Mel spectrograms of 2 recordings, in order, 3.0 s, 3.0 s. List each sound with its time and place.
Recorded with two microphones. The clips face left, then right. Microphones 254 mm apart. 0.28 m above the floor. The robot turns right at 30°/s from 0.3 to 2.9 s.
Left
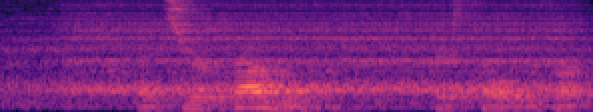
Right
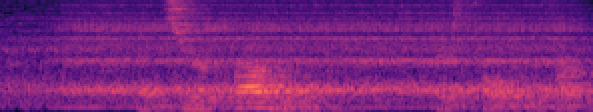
0.7 s a man speaking: 5° right, 1.3 m; by 2.9 s 60° left, 1.3 m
